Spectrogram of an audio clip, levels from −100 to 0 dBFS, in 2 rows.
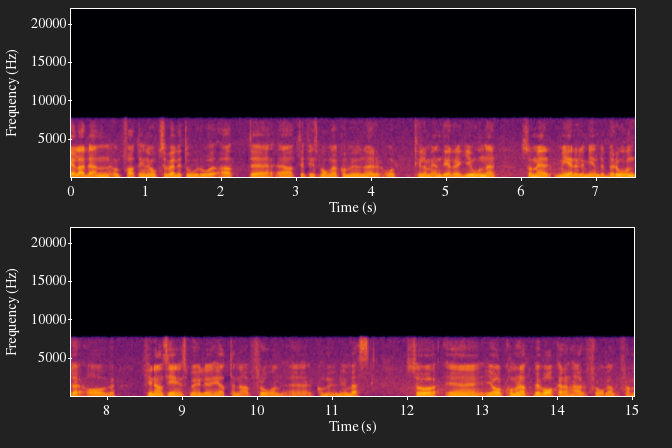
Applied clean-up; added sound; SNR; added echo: neural mask model Resemble Enhance denoiser.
